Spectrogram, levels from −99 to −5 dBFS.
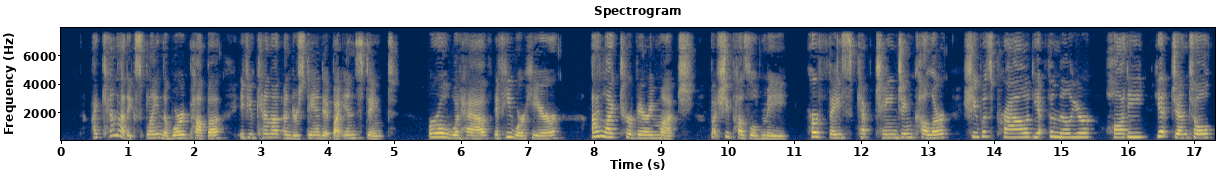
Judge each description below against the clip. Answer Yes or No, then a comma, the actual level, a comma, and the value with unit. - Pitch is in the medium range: No, very high, 255 Hz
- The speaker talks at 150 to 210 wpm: No, average, 140 wpm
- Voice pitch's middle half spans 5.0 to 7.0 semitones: No, average, 4.5 semitones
